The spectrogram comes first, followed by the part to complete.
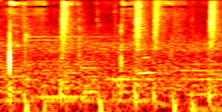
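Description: Background music with held tones, over a few short knocks and scuffs of footsteps on stone steps.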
